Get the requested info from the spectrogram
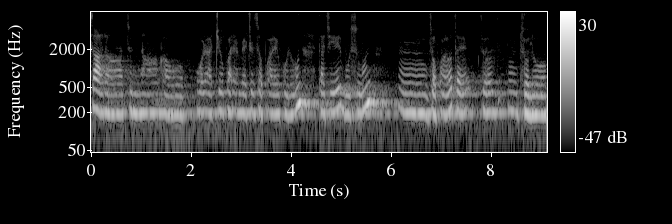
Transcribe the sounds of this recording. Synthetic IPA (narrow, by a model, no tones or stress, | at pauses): t͡saɾãt͡sunːakaʋɔ | ɔɭat͡ɕɔpaɾãmbat͡ɕɔd͡zɔpaɭekəɾuːnt̪jat͡ɕeɾbʱusuːn | d͡zɔpaɭɔt̪ə | d͡z | d͡zʱɔlɔ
